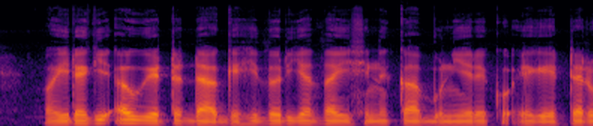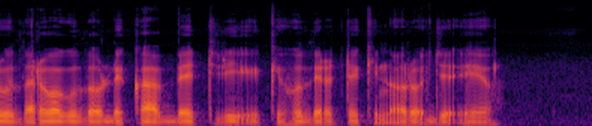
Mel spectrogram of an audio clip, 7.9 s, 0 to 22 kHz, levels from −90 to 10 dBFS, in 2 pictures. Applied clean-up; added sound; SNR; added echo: none; none; none; none.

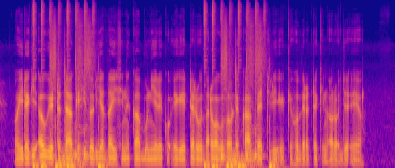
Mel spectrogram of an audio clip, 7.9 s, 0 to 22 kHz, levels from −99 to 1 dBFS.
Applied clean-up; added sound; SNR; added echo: none; Drum / Drum kit; 1 dB; none.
